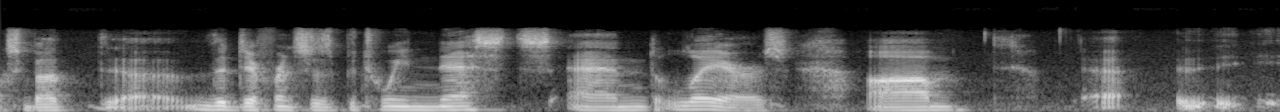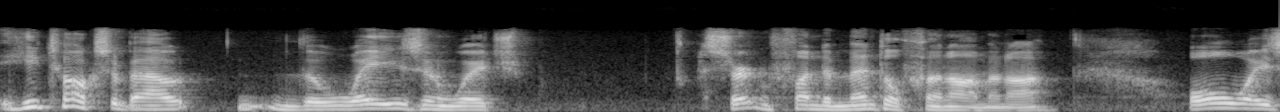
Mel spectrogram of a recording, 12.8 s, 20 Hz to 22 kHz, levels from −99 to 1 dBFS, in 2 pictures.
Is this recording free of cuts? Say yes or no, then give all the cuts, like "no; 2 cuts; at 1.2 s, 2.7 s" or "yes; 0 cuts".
yes; 0 cuts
